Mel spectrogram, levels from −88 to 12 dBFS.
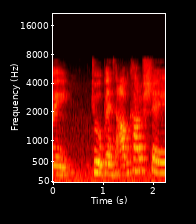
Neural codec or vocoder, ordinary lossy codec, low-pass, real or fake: none; none; 7.2 kHz; real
